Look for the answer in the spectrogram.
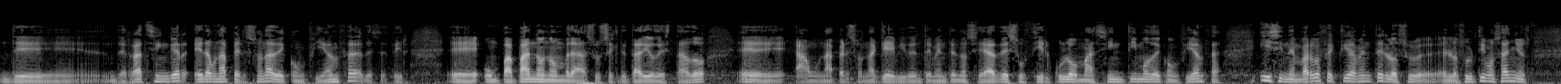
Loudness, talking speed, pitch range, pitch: -24 LUFS, 175 wpm, 95-120 Hz, 105 Hz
